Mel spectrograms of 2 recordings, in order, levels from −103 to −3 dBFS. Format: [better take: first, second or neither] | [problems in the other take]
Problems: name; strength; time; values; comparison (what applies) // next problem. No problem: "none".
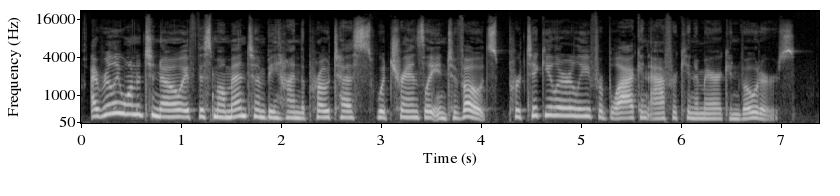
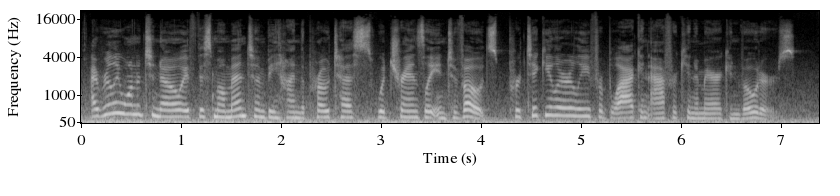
first | wind noise on the microphone; occasional gusts; 20 dB below the speech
